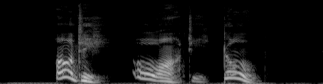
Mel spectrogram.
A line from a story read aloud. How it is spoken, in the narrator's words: exclaimed Theodora impulsively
